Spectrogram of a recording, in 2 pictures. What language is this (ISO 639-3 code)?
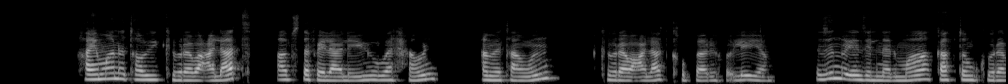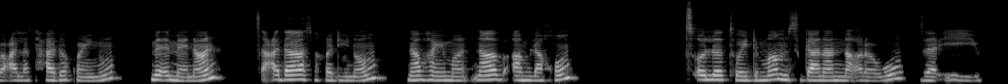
tir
